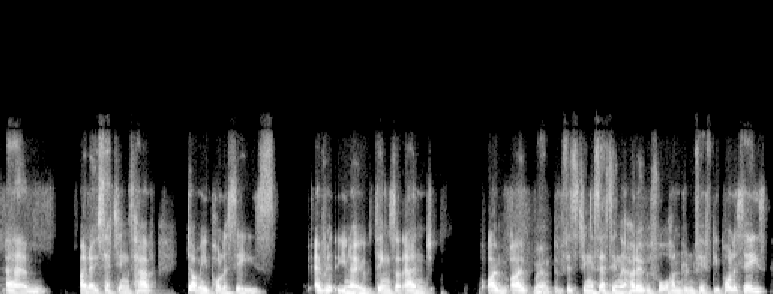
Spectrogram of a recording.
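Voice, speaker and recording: Brief: woman, low gravelly voice, thoughtful webinar presenter. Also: steady tone, warm tone. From England. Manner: reflective, measured, frequent "um". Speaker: guest speaker, childminder.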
